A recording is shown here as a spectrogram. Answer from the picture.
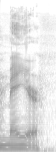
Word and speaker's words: Mayer: How would you spell it? OSCAR MEYER. Yeah. Oh, it's MAYER. It's MAYER. Damn it. Mayor.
